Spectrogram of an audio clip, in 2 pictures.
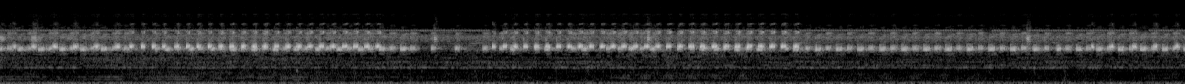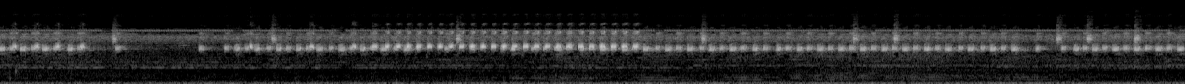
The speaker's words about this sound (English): boggy spot that these pine woods tree frogs lift their froggy voices in song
